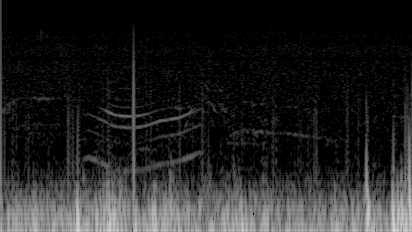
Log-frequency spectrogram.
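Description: Low rumbling and thumping throughout, with a small child's high voice making a few short wordless sounds that slide up and down, and a sharp knock near the end.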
